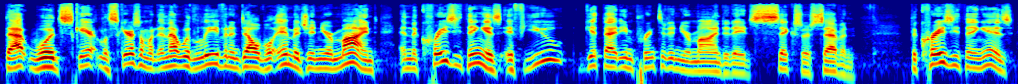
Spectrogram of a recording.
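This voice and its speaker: A man co-hosting a casual podcast chat, animated and profane, with quick asides. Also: a little high, no room sound. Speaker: podcast co-host.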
